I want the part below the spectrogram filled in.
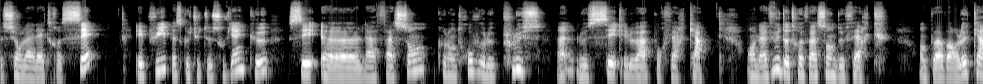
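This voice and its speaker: A woman teacher giving a slow spelling dictation, patiently spelling out letters one by one. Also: lowish voice, a bit bright.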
